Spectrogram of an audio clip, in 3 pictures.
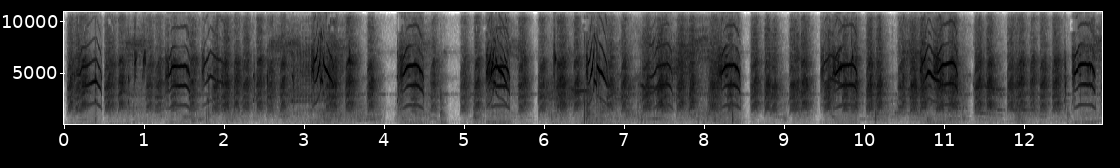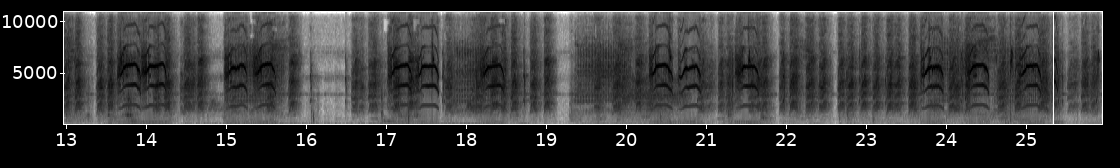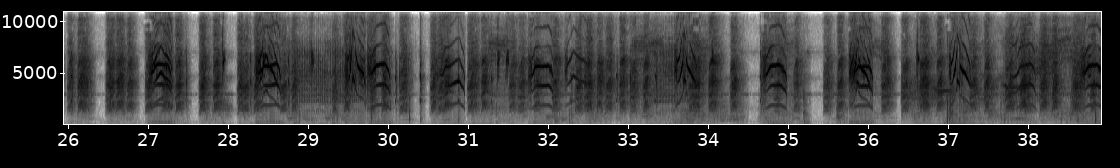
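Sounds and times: small birds chirping: 0.0s - 38.9s.

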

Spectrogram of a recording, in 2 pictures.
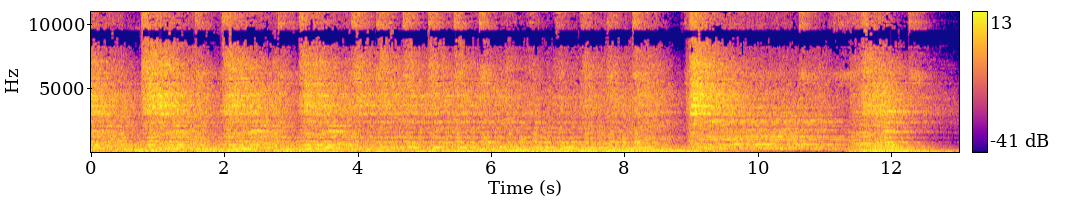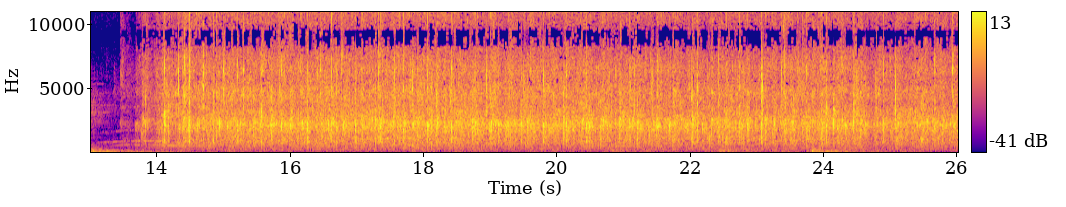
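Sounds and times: audience applause: 13.2s - 26.0s.

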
